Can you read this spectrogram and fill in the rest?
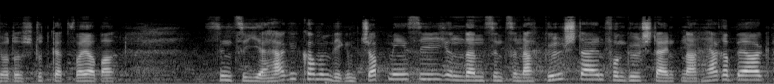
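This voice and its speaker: A woman chatting casually, thinking aloud and restarting her sentences as she explains. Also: fairly low pitch. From Germany. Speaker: interview guest. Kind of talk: casual chat. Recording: voice among a crowd.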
